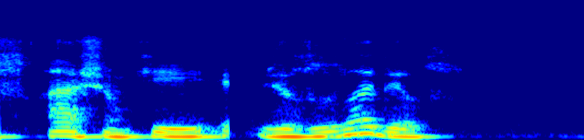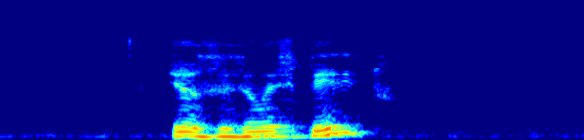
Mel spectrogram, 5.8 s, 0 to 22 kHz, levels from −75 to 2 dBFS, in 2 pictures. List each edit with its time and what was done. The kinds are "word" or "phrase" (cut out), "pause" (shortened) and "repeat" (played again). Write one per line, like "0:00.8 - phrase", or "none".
0:01.1 - word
